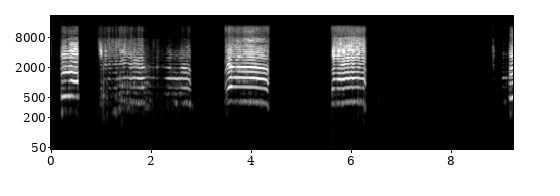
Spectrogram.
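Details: Several goats, out to eat in forest and field, bleat in turn: short loud bleats and softer, thinner calls, with pauses between.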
